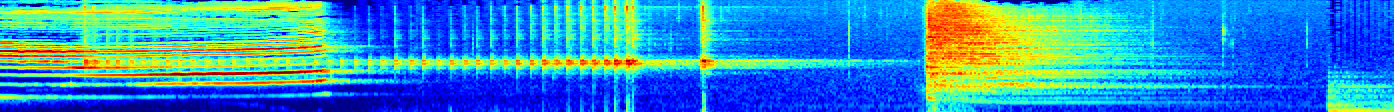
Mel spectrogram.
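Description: Chinese opera stage music: a held high note ends sharply about two seconds in, a high trilling instrumental line runs on, two sharp clicks come near the middle, and then a single loud gong-like crash rings and fades away.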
